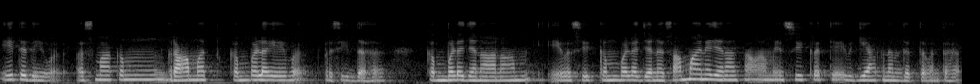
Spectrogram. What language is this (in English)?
Sanskrit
